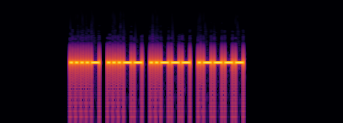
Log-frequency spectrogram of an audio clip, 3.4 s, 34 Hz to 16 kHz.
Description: Morse code, heard as a keyed tone, about 44 wpm, 700 Hz. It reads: 4321
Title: Numbers - 4-Digit 45wpm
